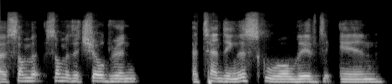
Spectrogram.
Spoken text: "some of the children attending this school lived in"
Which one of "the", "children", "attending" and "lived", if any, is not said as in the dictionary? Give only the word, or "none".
none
